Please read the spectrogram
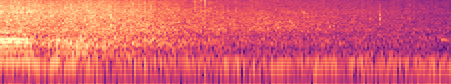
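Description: Small waves washing on the shore: a broad hiss that swells in the first second and then fades, over a steady low hum.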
